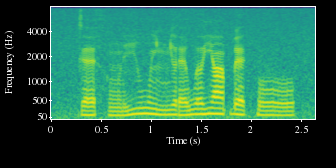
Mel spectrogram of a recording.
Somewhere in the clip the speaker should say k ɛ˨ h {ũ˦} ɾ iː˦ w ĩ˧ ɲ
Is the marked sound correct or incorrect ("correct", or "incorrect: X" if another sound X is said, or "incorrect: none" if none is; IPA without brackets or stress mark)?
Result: incorrect: ũ˨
